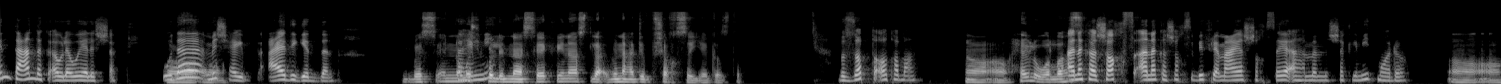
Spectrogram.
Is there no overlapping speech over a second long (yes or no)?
yes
